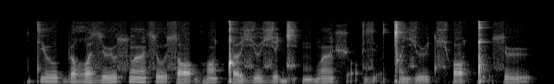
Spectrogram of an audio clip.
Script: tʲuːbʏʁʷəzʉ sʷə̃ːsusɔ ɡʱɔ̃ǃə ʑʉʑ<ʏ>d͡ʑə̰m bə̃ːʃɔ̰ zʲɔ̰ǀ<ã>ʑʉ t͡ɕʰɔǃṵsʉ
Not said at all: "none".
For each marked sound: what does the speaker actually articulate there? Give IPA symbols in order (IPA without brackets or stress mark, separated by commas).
ə, ə̃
